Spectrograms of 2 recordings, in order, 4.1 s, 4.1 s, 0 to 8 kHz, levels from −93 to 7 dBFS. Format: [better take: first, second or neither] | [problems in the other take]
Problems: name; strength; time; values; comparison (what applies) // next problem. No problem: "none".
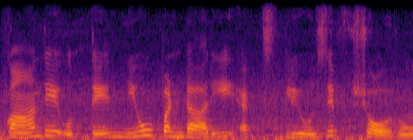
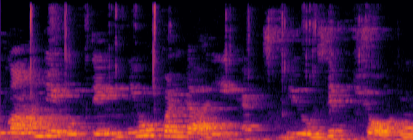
first | noise reduction (classical method WPE with log-MMSE)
